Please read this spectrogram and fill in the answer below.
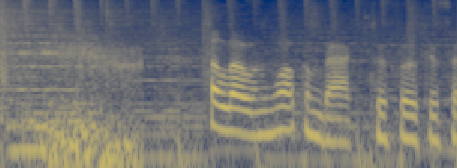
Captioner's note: transition whooshing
